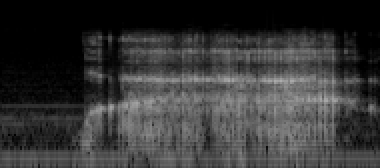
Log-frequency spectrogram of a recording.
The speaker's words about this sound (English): Wow, even his burps are high-pitched.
